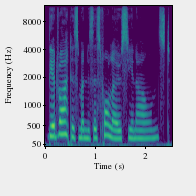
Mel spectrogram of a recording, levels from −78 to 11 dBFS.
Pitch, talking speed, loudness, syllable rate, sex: 220 Hz, 165 wpm, -20 LUFS, 5.9 syllables/s, female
